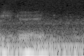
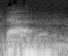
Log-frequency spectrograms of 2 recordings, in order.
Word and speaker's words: Skade: Yeah, Alfred Matthew Skade. – And how do you pronounce that in English? – Alfred Matthew Skade. – And how do you pronounce it in Danish? – Alfred Matthias Skade.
